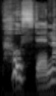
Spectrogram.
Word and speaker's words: Poston: dead Romantics by Ashley Poston I did look up how you say her name she has it on her website it's posted like post it but with an Owen um I picked this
